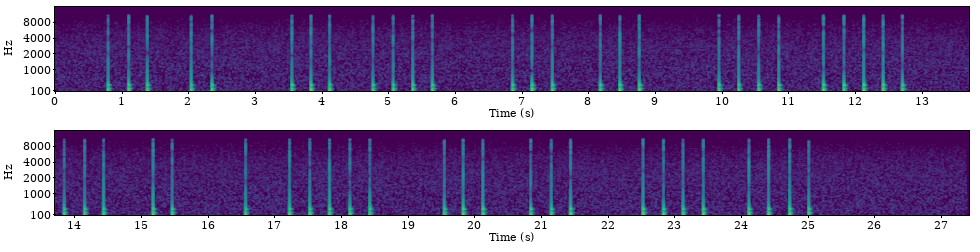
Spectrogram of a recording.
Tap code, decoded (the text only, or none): MONUMENT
